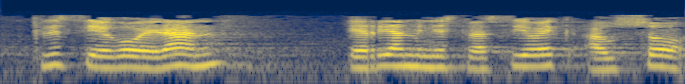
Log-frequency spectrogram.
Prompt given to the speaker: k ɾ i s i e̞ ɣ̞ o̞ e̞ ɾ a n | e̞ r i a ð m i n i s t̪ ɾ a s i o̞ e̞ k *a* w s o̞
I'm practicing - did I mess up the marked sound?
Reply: no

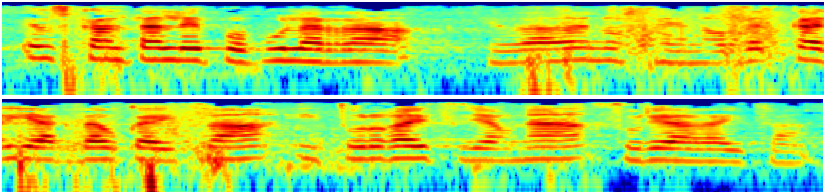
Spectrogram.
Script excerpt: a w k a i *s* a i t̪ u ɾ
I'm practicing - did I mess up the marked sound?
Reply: yes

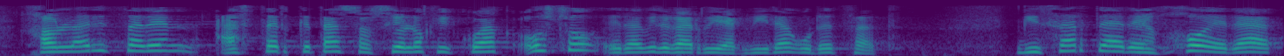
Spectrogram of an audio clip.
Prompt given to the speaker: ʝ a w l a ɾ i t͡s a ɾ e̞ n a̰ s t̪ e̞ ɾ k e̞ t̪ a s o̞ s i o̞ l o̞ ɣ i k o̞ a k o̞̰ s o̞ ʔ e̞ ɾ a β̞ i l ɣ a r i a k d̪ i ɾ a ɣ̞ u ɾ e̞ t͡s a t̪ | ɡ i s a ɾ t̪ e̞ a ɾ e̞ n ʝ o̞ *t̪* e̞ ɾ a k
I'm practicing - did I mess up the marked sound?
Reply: yes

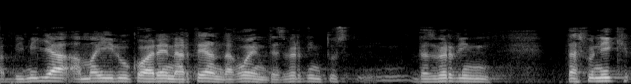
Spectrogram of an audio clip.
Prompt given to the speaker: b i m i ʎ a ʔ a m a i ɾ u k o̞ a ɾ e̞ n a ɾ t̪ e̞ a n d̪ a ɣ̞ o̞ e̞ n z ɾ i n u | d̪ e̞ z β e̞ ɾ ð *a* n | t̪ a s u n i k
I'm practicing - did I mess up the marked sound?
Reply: yes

